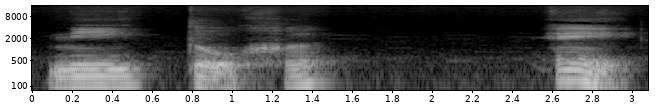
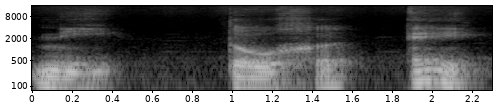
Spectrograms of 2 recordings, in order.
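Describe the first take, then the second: First: Slow repeat. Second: Said in the usual way. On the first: Shown as a demonstration. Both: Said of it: "if you're answering a question".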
